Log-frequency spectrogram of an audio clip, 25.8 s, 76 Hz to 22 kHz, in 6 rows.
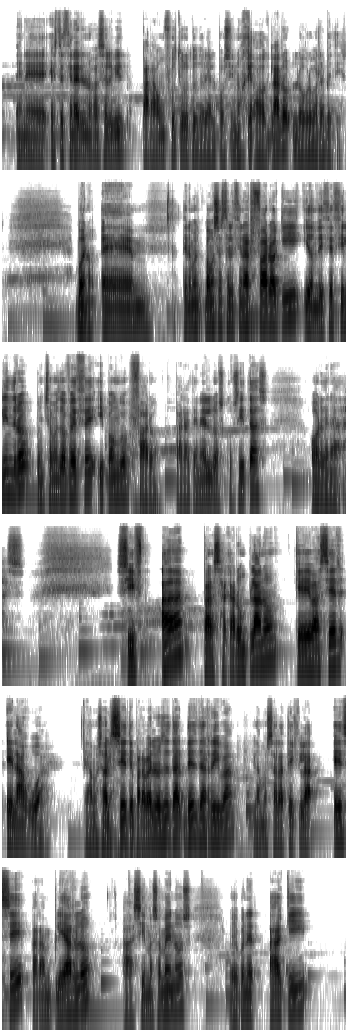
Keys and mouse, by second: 6.8 middle click, 8.0 middle click, 8.1-11.5 middle drag, 14.9 shift+a, 16.8-17.3 drag, 18.6 KP_7, 20.1 s, 24.2-25.8 drag.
